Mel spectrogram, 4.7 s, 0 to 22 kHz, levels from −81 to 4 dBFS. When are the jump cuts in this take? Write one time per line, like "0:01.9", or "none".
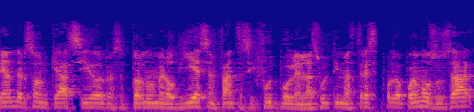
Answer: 0:03.7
